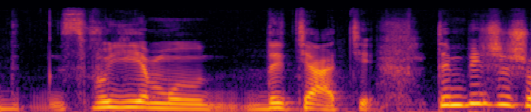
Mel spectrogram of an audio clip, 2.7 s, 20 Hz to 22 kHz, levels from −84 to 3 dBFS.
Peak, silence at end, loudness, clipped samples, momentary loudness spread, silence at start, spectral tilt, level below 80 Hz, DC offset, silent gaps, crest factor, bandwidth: -2 dBFS; 0 s; -16 LUFS; under 0.1%; 14 LU; 0 s; -5.5 dB/octave; -44 dBFS; under 0.1%; none; 12 dB; 15.5 kHz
